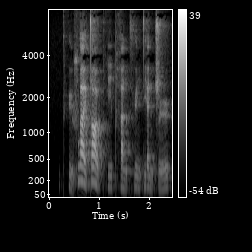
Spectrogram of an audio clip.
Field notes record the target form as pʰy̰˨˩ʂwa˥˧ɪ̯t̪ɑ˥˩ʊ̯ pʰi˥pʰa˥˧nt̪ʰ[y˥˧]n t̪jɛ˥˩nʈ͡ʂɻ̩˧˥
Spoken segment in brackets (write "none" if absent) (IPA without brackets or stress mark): y˥˧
